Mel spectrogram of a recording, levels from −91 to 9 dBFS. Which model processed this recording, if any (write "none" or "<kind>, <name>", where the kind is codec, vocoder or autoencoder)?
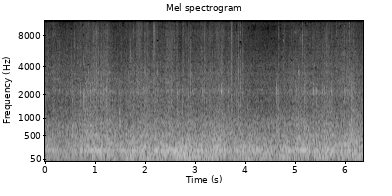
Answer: none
